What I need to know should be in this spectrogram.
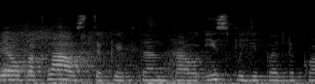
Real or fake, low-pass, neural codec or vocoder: real; 10.8 kHz; none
